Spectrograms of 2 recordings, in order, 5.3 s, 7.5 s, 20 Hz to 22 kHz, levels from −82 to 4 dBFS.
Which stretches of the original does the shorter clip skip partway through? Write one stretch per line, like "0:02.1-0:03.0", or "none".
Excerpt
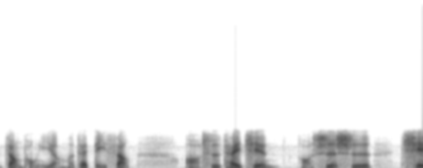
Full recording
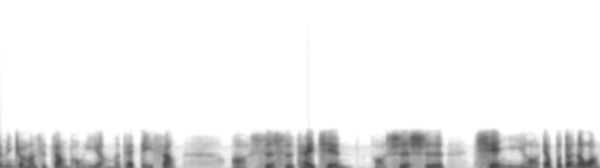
0:03.1-0:03.4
